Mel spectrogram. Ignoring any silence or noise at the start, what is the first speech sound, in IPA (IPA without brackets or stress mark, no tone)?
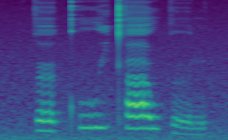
k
